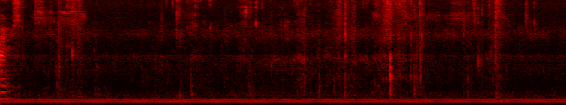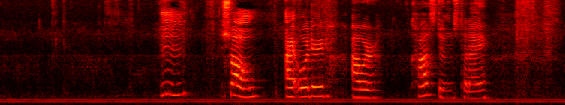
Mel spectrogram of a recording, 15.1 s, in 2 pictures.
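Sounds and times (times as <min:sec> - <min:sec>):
steady low hum: 0:00.0 - 0:15.0
person chewing fries: 0:00.6 - 0:09.6.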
